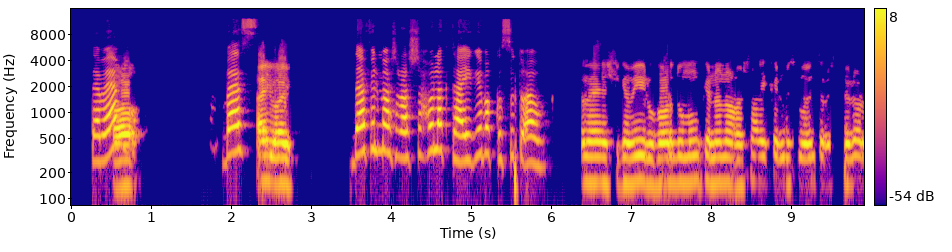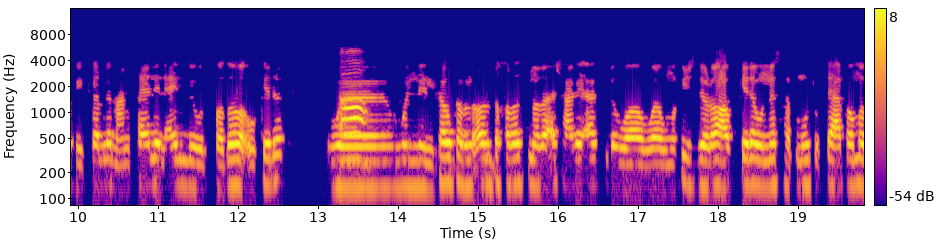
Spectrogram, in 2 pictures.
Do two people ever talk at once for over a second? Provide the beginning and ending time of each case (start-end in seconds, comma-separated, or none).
none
